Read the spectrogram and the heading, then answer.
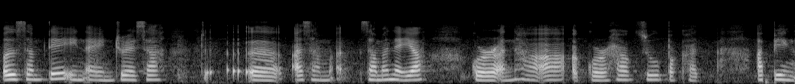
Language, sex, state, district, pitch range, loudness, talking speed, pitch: Mizo, female, Mizoram, Aizawl, 200-220 Hz, -18 LUFS, 165 wpm, 210 Hz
